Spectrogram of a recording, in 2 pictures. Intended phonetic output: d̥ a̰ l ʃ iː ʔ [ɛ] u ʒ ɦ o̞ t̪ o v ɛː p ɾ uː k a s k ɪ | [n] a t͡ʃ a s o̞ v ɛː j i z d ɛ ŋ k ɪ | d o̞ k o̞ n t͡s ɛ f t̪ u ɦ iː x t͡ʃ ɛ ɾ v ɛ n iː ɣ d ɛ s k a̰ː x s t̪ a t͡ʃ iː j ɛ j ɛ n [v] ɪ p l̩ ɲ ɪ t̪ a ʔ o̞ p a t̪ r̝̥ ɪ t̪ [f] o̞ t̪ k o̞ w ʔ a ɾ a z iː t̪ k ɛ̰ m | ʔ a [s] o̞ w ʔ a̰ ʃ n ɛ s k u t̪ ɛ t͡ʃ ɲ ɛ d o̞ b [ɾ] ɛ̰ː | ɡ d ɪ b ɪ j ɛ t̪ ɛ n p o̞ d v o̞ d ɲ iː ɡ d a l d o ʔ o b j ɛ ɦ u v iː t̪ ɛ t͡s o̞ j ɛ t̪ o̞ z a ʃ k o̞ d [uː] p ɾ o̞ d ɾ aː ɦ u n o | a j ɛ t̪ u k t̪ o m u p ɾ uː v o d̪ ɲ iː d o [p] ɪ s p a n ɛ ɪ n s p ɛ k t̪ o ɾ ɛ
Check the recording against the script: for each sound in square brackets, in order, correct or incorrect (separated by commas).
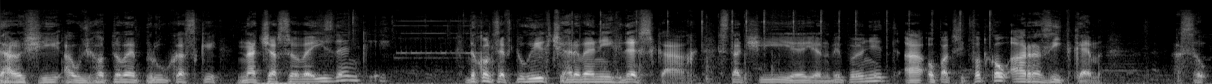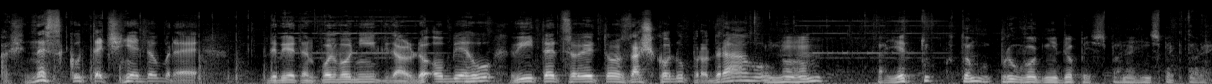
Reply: incorrect, correct, correct, correct, correct, correct, incorrect, correct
